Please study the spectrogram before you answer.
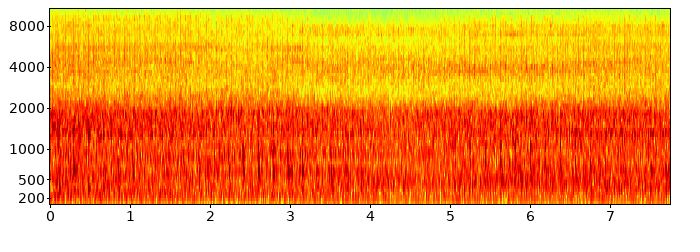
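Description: At idle there's a fairly even light tapping, roughly two to three a second, over the engine hum; the knock's source is unconfirmed.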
